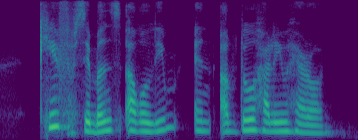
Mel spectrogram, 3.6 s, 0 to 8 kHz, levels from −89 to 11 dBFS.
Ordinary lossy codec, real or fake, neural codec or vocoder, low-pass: none; fake; codec, 16 kHz, 1 kbps, X-Codec, HuBERT features, trained on LibriSpeech; none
